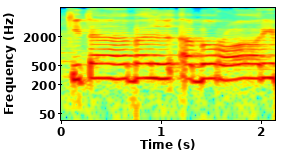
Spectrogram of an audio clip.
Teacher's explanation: کتاب الابرار با کے اوپر ساکن ہے، اس کو قلقلے کے ساتھ پڑھیں گے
